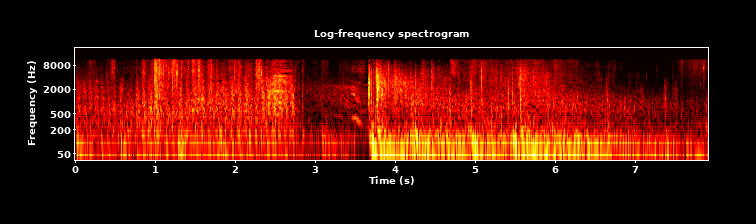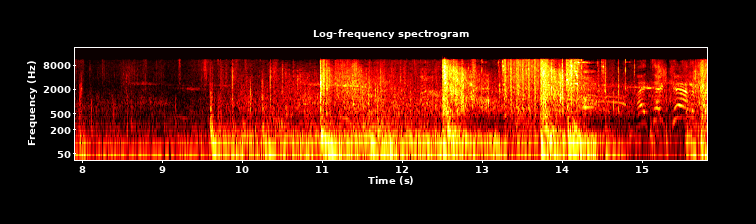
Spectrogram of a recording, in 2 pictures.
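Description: Mortar strike explosions and rattling gunfire in Modern Warfare 2, a loud chaotic barrage of booms and bursts with sharp blasts near the end, with voices calling out over the combat.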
